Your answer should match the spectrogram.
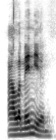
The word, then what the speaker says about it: aluminium: how i would say it in my accent aluminium aluminium is not it's not wrong okay uh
